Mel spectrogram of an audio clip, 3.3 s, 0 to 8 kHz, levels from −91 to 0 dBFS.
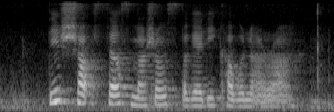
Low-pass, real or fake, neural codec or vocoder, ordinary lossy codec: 7.2 kHz; real; none; none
